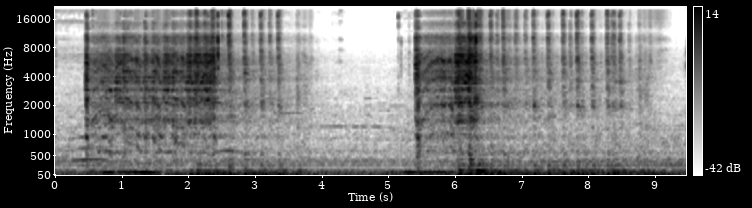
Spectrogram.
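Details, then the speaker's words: G-body El Camino with LS swap, 5.3 with 243 heads and LS6 intake, new wiring: two bursts of steady starter cranking that never catch; cranks but no fuel, fuel pump dead. "yeah, the fuel pump is dead, and I've been working on this for a couple hours."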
